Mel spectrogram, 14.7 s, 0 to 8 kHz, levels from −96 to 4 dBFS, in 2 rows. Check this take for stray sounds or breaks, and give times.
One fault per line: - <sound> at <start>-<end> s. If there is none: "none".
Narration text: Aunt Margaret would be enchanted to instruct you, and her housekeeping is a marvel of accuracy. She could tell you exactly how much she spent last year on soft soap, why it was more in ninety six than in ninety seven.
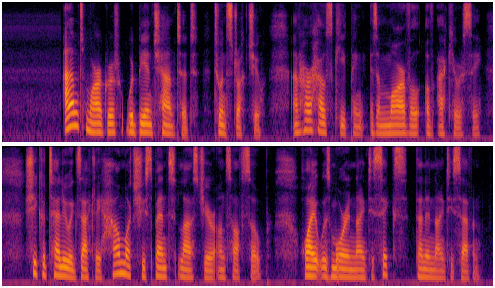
none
